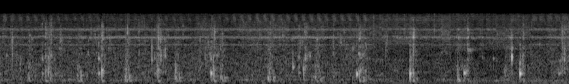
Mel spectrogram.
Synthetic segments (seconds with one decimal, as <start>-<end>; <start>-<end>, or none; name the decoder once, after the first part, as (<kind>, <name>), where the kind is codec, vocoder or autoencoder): 3.7-5.3 (codec, SNAC)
